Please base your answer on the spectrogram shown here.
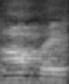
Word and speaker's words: opry: It's a representation of dialect pronunciation of opera.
